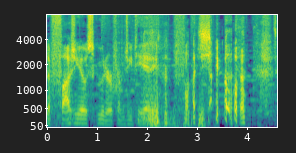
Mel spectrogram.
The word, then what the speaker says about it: Faggio: Faggio. That's how it's pronounced.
